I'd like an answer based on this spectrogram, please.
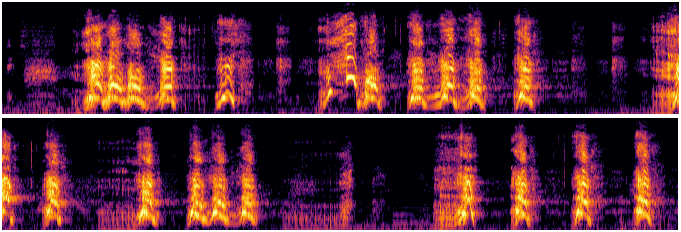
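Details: Kangal dog barking aggressively, loud broad barks in uneven bursts of two to four, with short pauses between volleys throughout.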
